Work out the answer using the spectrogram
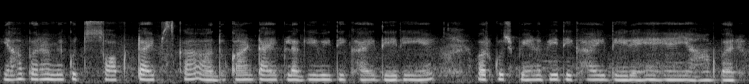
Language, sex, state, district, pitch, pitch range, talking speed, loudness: Hindi, female, Chhattisgarh, Raigarh, 215 Hz, 210-225 Hz, 200 wpm, -19 LUFS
